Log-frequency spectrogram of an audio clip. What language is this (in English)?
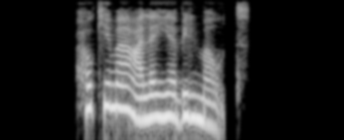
Arabic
